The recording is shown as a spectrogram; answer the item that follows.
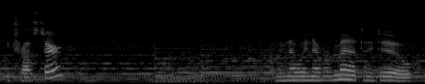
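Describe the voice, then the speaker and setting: A woman's voice: mid-range voice, fairly even intonation, measured pace. A woman game streamer reading narration and dialogue from a story game aloud. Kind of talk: reading visual novel text aloud as a story. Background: background music.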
